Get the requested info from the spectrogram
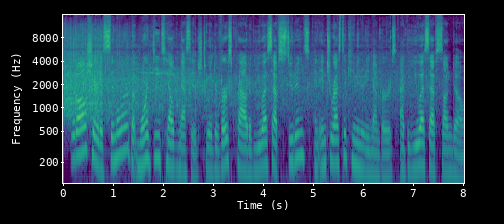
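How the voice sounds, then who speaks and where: Over noticeable background noise, a woman with a fairly low voice talks at a fairly quick pace with lively intonation and hardly any pauses. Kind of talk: news report narration.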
